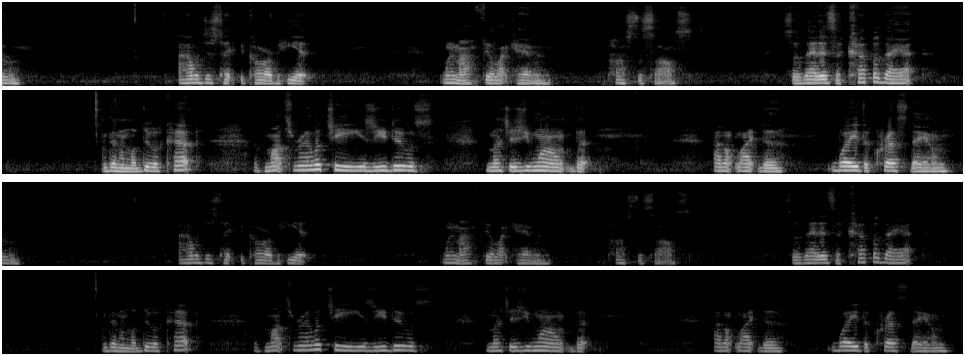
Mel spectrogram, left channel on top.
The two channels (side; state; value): right; quieter; 11.6 dB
